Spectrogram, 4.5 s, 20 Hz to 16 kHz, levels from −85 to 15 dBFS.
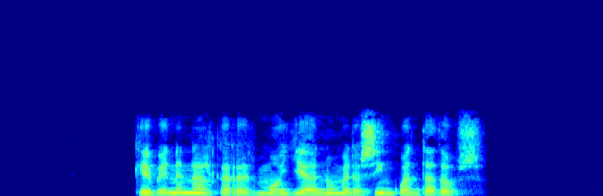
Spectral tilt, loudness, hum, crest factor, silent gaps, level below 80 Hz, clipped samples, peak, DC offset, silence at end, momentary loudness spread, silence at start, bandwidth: -4.5 dB/octave; -27 LUFS; none; 18 dB; none; -74 dBFS; under 0.1%; -12 dBFS; under 0.1%; 0.95 s; 7 LU; 1 s; 7.2 kHz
